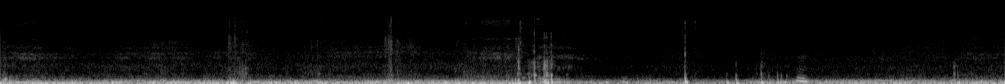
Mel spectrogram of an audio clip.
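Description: A steady low rumble of wind on the microphone, with a few scattered crunching clicks of footsteps on gravel track ballast.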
